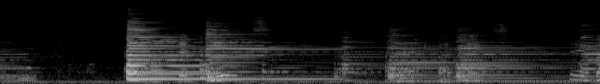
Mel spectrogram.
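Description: Banjo chords strummed: a loud strum about a second in rings out and fades, followed by two more strums in the second half.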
